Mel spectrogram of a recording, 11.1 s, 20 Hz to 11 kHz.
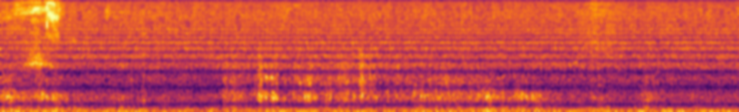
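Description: An airplane engine in the game GTA 5 Online drones steadily and loudly throughout, a constant tonal hum with no talk over it.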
